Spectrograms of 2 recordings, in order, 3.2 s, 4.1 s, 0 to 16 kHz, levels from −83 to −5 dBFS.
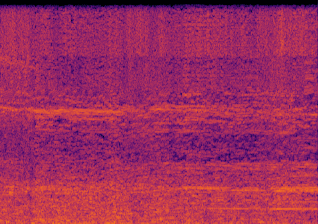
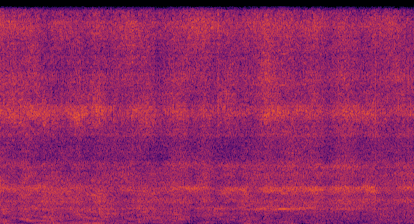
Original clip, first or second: first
